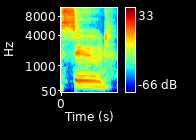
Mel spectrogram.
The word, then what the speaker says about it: pseudo: I'm gonna out myself as a pseudo. Pursued? This P is silent, I believe.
